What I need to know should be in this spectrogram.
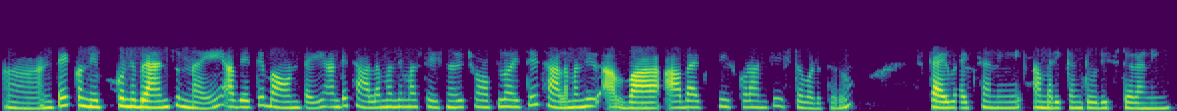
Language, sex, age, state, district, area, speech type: Telugu, female, 18-30, Telangana, Ranga Reddy, urban, conversation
